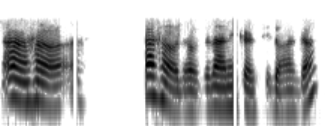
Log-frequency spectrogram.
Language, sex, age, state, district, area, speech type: Kannada, female, 18-30, Karnataka, Dakshina Kannada, rural, conversation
